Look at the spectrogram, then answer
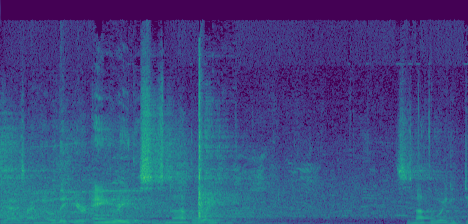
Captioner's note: phone thuds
